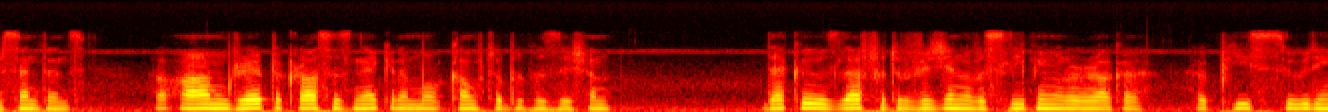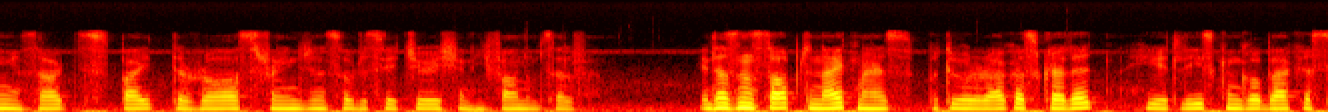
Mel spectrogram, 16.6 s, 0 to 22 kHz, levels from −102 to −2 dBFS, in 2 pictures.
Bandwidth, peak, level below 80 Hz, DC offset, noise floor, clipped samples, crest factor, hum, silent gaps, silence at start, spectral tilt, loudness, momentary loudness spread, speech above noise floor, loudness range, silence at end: 7 kHz; -14 dBFS; -52 dBFS; under 0.1%; -61 dBFS; under 0.1%; 18 dB; none; none; 0 s; -7.5 dB/octave; -33 LUFS; 12 LU; 30 dB; 6 LU; 0 s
